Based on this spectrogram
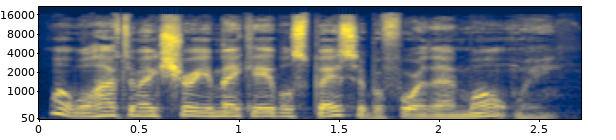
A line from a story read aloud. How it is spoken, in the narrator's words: said softly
